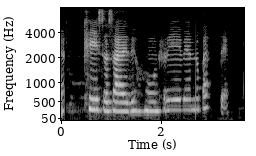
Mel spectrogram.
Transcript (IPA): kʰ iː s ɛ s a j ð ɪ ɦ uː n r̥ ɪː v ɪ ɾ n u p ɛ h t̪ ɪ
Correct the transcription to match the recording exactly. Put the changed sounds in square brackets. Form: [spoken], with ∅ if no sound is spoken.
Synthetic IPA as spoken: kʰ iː s [a] s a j ð ɪ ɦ [u] n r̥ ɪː v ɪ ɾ n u p ɛ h t̪ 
